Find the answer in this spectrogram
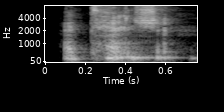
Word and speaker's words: attention: So, our first goal is to find the word with the shin suffix, stress the syllable right before the shin, and then do the sentence. Number one, attention.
